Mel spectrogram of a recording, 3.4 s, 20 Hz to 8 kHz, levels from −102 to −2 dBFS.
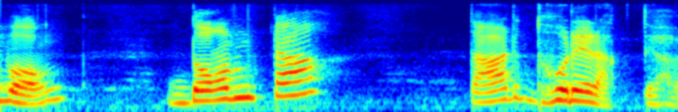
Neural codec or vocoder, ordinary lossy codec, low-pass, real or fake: vocoder, 44.1 kHz, 128 mel bands every 512 samples, BigVGAN v2; none; 7.2 kHz; fake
